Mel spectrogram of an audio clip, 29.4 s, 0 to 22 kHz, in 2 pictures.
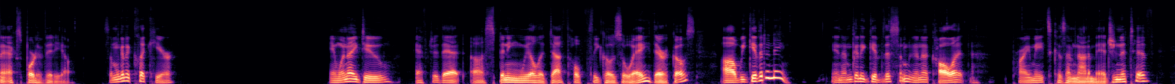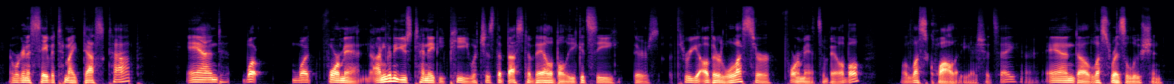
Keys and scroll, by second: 11.9-14.8 typing.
